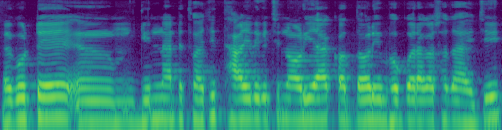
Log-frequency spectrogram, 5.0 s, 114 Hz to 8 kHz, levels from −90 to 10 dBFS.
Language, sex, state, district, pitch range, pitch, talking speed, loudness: Odia, male, Odisha, Nuapada, 150-160 Hz, 155 Hz, 180 wpm, -15 LUFS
